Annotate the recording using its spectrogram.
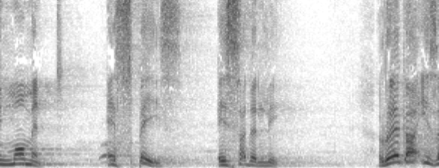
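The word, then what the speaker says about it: rega (רגע): We said that word little space is the Hebrew word R-E-G-A, pronounced rega.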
